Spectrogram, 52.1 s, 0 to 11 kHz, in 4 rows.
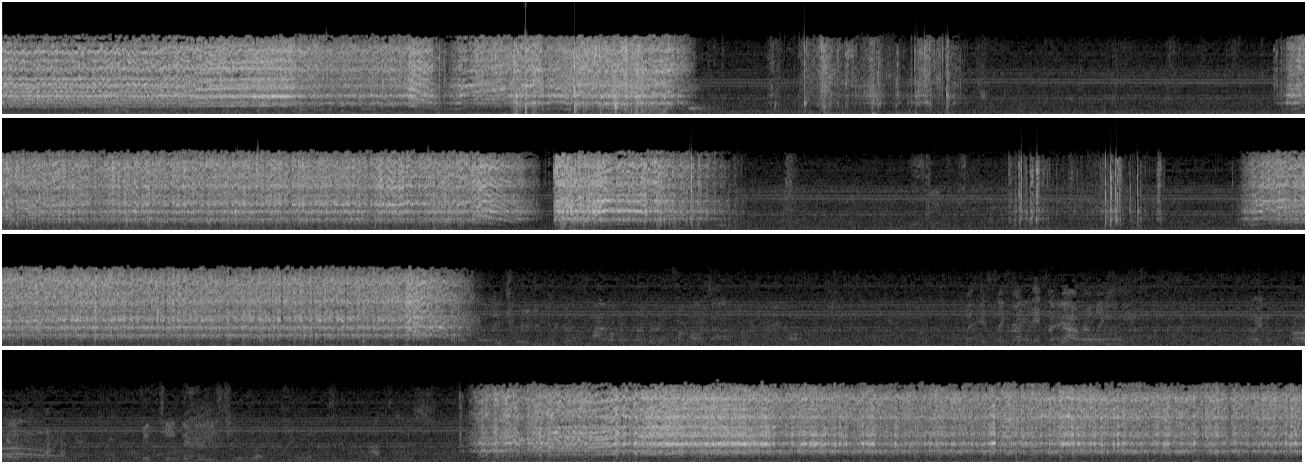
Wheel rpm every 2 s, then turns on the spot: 210, 230, 180, 130, 0, 0, 80, 230, 220, 150, 20, 0, 30, 210, 230, 50, 0, 0, 0, 0, 0, 0, 160, 230, 230, 230.
none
